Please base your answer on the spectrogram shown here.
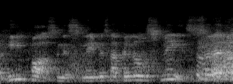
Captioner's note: audience laugh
